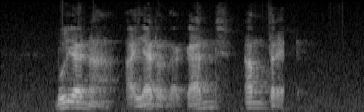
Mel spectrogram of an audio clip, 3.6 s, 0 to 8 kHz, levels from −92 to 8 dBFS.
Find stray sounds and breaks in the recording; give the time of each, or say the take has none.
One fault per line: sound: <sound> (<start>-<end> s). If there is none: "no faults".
sound: dropout (2.8-3.0 s)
